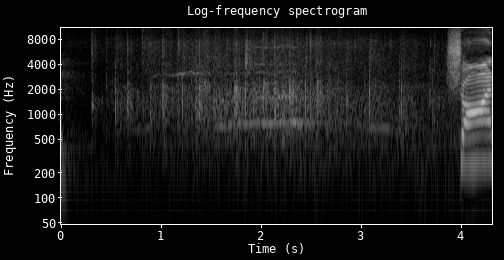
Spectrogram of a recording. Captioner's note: applause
